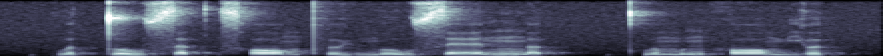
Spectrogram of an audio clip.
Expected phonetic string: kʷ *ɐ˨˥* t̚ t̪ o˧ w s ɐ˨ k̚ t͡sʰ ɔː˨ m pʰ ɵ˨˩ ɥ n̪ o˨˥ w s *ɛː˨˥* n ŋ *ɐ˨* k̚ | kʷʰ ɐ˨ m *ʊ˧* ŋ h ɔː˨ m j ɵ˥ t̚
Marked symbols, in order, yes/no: yes, yes, yes, yes

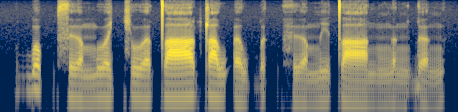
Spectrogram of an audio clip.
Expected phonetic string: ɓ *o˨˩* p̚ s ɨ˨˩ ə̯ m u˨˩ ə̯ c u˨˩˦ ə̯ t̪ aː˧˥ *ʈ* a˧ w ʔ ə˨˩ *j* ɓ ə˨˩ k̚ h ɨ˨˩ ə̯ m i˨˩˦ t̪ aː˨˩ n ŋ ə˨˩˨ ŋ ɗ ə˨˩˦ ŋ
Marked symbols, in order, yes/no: no, yes, no

